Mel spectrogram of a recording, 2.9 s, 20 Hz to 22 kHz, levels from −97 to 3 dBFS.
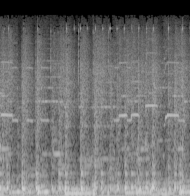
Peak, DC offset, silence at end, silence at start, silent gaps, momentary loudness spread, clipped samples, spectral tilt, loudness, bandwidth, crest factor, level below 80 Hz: -6 dBFS; 3%; 0 s; 0 s; none; 2 LU; under 0.1%; -4 dB/octave; -20 LUFS; 16 kHz; 14 dB; -30 dBFS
